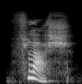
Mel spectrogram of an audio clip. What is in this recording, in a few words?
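"flush", British English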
